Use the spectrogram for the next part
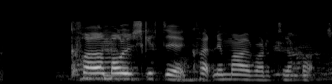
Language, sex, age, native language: Icelandic, male, 11, Icelandic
